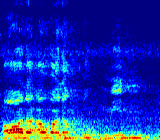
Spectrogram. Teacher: قال اولم تؤمن، قال بلا. یہاں پر نون ساکن ہے تو جب ہم یہاں وقف کریں گے تو اس میں غنہ آنی ہوگا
